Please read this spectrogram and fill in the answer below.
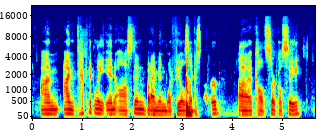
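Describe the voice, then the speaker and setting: A man with a Chicago accent speaks in a fairly low pitch with fairly even intonation. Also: moderate pace. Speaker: trader. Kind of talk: casual chat. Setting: live stream.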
